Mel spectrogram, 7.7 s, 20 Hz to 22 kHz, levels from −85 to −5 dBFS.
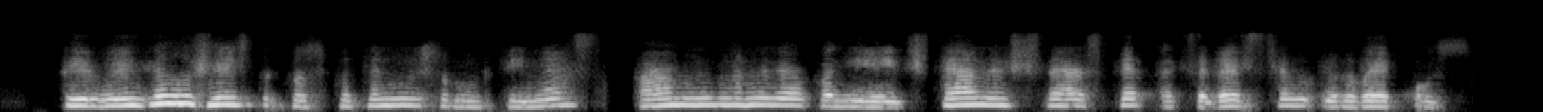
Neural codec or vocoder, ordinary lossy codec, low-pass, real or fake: codec, 16 kHz, 0.5 kbps, FreqCodec, smaller model; AAC, 32 kbps; 7.2 kHz; fake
